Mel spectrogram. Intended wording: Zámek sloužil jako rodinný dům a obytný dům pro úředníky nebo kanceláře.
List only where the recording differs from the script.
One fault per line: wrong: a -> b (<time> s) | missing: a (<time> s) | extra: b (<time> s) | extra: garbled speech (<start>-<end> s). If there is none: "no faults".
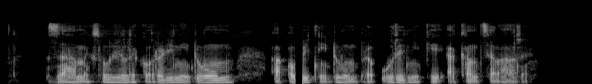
wrong: nebo -> a (4.5 s)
